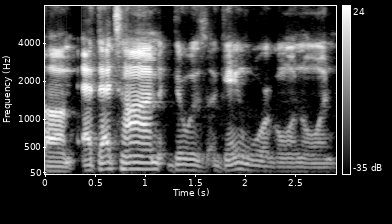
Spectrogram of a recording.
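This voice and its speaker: In an animated tone, a man talks at a fairly low pitch with ordinary pitch variation. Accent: American. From US South (West Virginia, Alabama). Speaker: podcast host. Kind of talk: casual chat. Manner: animated, many repeated words and restarts.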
